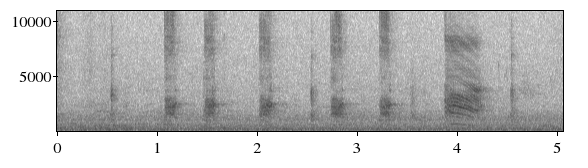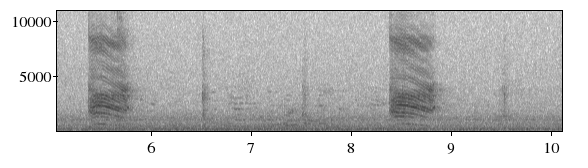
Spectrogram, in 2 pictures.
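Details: Eastern grey squirrel giving alarm calls, kuks and quaas: short sharp harsh notes repeated irregularly, with three longer raspy buzzing calls near four, five and a half and eight and a half seconds, over steady background hiss.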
